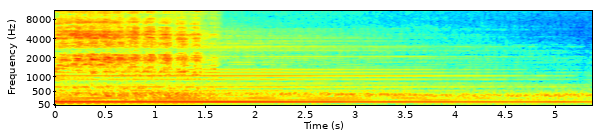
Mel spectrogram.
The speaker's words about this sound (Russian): И вдруг конь что-то учуял, уши навострил и заржал.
